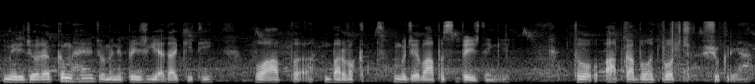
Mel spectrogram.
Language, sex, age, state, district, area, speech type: Urdu, male, 18-30, Jammu and Kashmir, Srinagar, rural, spontaneous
